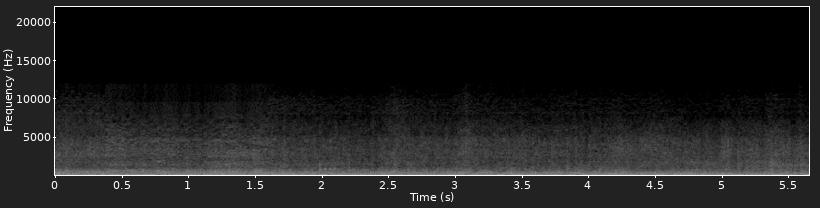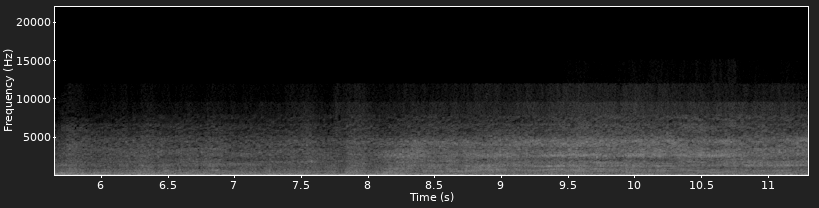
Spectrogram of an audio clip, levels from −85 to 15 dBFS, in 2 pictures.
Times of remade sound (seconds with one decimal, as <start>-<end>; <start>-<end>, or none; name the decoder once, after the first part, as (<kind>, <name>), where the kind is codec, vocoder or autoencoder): 0.0-0.6 (codec, SNAC); 1.1-1.5; 3.6-10.2; 10.8-11.3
